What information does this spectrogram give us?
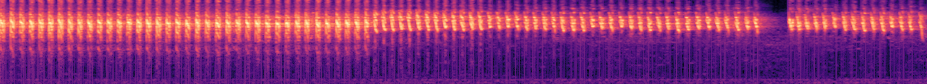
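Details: A long-tailed shrike on a training recording, singing full harsh "tembakan" phrases in styles named gereja tarung, tengkek buto and kunti. A fast, even run of high, buzzy repeated notes, about three per second, breaks briefly near the end.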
